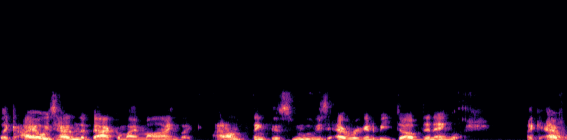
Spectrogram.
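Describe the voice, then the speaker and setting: Lively in intonation and somewhat breathy, a man of medium pitch talks at a fairly quick pace with a New Jersey accent. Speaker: film director and production designer. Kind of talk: interview.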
